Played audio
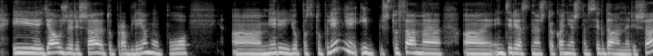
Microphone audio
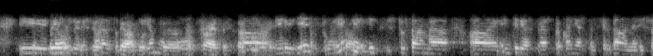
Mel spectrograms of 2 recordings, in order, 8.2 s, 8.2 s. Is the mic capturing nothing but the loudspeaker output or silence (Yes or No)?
No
